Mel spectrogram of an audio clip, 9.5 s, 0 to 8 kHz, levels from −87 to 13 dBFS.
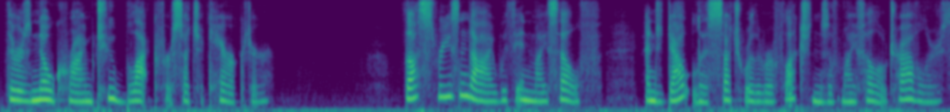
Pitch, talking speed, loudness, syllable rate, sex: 210 Hz, 160 wpm, -21 LUFS, 5.2 syllables/s, female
